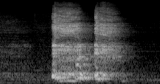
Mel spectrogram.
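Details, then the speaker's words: Simulated cough in a 30-second cough-covering PSA: two quick, harsh cough bursts from an adult, acted as someone still sick and coughing uncovered. "you should definitely cough into a tissue or into your elbow cuz it'll help fight germs and prevent the spread of diseases"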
